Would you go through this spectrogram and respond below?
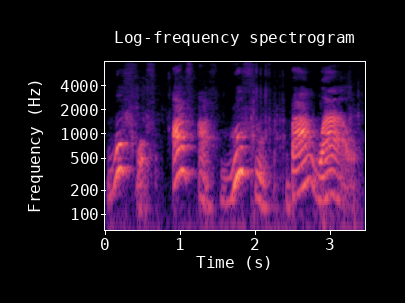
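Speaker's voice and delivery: a light playful bark; lightly voiced dog barking; a hint of a dog barking. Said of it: "continued barking".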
